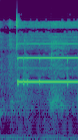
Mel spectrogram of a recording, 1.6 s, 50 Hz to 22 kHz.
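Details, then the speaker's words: Fluke T6-1000 meter on the ohm setting with beep on, leads on the top and bottom of a windowless fuse. A click, then a steady high beep as OL clears: continuity confirmed, so the fuse is good. "All right, OL turns off, we have continuity, and beeps. So we're gonna do the top and the bottom, making continuity. This fuse is good to go."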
